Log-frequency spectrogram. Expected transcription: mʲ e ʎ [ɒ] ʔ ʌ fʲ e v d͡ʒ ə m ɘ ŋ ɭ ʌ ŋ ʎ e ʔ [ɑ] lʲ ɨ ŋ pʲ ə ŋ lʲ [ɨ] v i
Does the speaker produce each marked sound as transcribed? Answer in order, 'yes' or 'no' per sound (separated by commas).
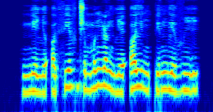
no, no, yes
